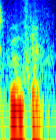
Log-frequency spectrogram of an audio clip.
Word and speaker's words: Gunther: I'm saying his name wrong. It's Gunther, isn't it? It is Gunther.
